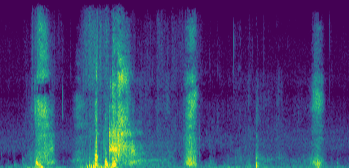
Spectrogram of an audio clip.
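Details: Repeated sneezing: several short explosive bursts of air through the nose in quick succession with sniffing between, from an itchy, bothered nose.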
